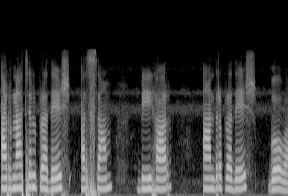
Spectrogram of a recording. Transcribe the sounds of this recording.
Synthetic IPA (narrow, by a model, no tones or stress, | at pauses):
ɐɾnaːt͡ʃɐlpɾɐd̪eːʃ | ɐsaːm | biːɦaːɾ | aːnd̪ʱɾɐpɾɐd̪eːʃ | ɡoːʋa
